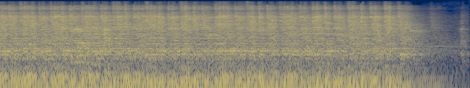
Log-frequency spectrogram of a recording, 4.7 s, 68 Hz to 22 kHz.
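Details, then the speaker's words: 1981 Corvette V8, after a shot of gas and a slight timing adjustment: an uneven, lumpy run with a loose rattle, then it dies. It is running rough; the owner suspects timing slightly off and too much fuel. "At least she's doing this. think we're off a little bit. Getting too much fuel."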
